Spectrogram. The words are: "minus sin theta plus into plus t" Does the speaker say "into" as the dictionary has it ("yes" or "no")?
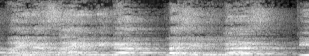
no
